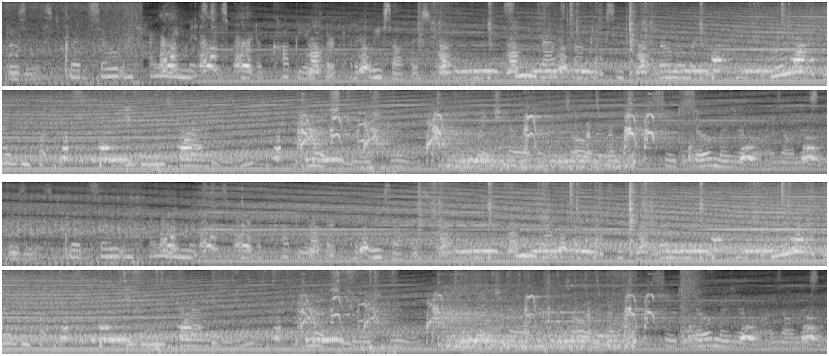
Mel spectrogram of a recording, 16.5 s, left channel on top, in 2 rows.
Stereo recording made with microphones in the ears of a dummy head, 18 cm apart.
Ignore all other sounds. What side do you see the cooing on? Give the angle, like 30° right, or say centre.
20° right.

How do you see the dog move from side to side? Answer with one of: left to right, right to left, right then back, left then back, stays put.
stays put.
